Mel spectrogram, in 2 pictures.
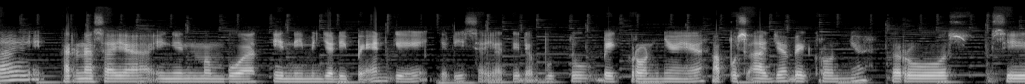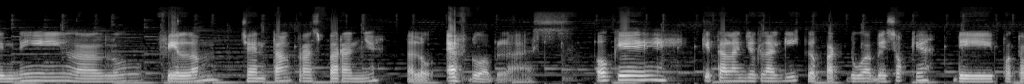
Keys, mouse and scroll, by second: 5.3 click, 12.4 click, 14.4 click.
